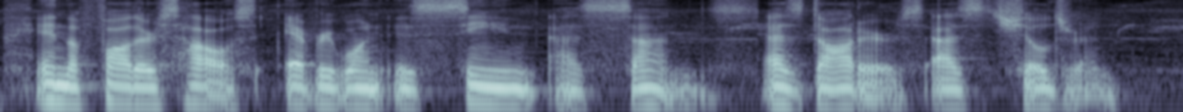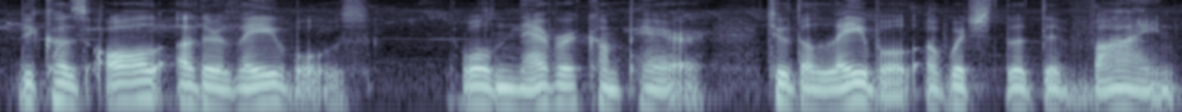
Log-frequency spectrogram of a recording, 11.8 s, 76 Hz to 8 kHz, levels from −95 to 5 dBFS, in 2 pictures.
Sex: male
